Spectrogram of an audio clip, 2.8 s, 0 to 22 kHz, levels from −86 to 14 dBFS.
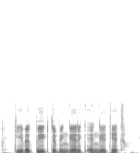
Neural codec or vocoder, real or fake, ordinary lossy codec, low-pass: none; real; none; 7.2 kHz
